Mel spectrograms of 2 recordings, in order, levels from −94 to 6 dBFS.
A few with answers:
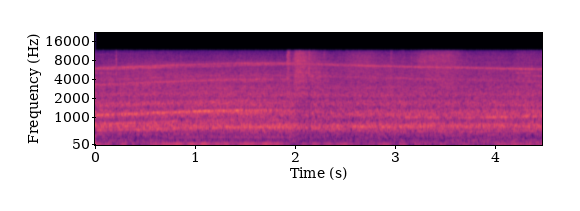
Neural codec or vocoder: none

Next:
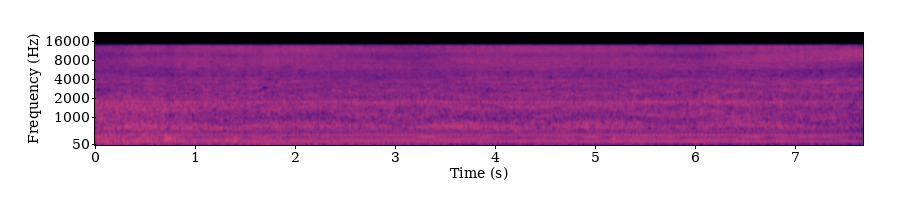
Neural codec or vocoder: none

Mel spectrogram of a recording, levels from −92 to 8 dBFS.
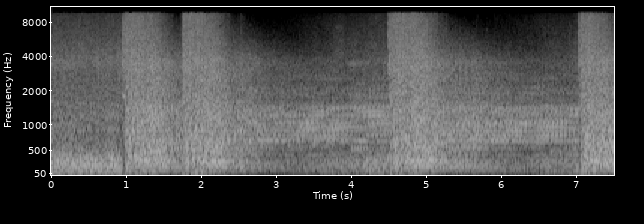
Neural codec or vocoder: none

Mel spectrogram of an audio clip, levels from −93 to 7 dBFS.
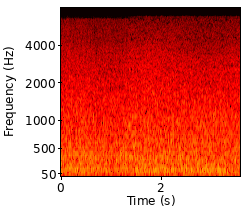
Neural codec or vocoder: autoencoder, DAC-VAE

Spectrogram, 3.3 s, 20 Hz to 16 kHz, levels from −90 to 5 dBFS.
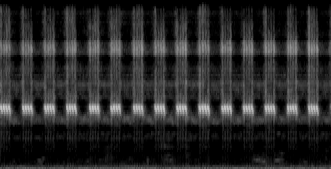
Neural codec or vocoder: autoencoder, DAC-VAE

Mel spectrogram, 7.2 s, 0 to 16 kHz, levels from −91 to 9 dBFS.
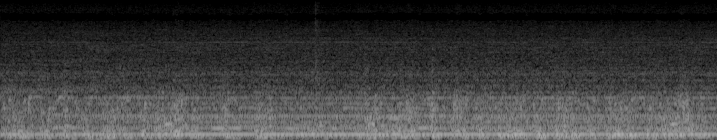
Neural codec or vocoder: none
